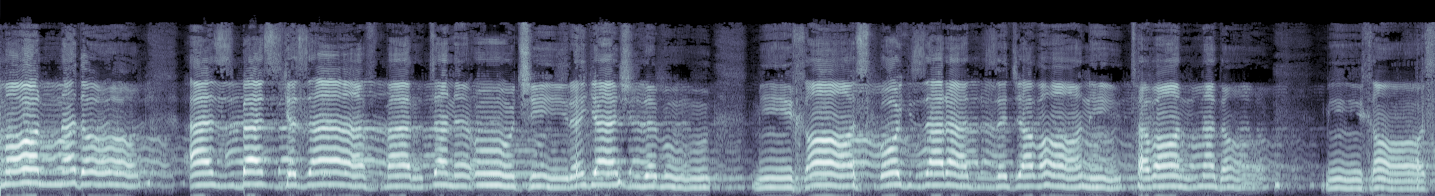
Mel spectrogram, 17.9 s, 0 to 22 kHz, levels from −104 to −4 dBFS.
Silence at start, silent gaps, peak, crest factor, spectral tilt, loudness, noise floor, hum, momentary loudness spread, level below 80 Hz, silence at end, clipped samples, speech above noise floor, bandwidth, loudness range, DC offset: 0 s; none; 0 dBFS; 16 dB; -4.5 dB/octave; -17 LUFS; -41 dBFS; none; 13 LU; -66 dBFS; 0 s; under 0.1%; 25 dB; 14 kHz; 4 LU; under 0.1%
